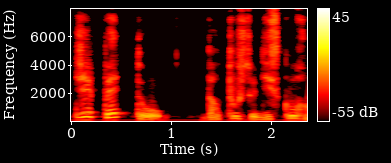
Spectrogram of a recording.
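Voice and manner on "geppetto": usual speaking voice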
